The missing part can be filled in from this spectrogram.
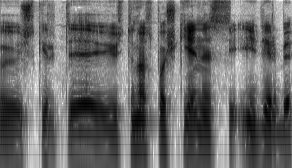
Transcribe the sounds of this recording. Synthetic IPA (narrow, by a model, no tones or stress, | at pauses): ɪʃʲsʲkʲɪɾʲt̪ʲɪjʊsʲt̪ʲɪnoːspoːʃʲkʲiɛnʲesiːd̪ʲɪɾʲbʲɪ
